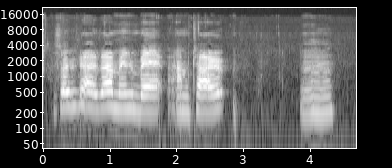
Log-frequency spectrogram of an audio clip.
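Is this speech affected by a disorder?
Yes: ALS.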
